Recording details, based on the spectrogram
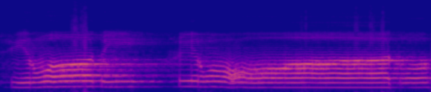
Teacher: اب یہاں پر میں نے جب وقف کیا تو میں نے الف مد کو 3 الف لمبا کیا، کیونکہ ہم نے پیچھے پڑھ لیا ہے کہ الف مد کے بعد والا حرف یعنی حروف مد کے بعد والا حرف اگر ساکن ہو تو 3 الف لمبا کرتے ہیں، ٹھیک ہے۔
